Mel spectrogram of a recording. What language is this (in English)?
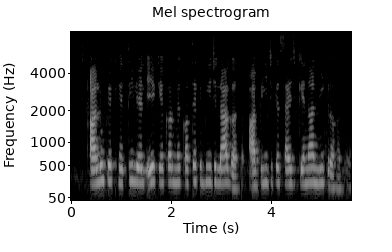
Maithili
